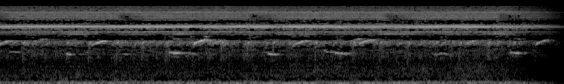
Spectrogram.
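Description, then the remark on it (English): Coqui frogs call in a dense chorus of two-part "co-qui" calls, short rising chirps repeating from several directions over a steady, shrill insect-like background hum, with no voices present. “And then the second part of their song, the key, the Q-U-I, that's how it's spelt, indicates to any females in the area how they are obviously the best mating choice, as opposed to the other 20,000 frogs in the nearby hectare.”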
